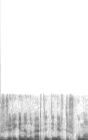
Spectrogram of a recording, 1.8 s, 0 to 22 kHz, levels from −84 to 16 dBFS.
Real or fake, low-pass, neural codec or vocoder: real; 7.2 kHz; none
